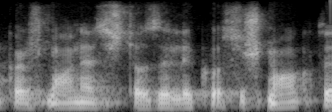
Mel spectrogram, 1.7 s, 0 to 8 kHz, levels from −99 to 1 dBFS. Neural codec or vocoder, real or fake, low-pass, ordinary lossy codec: codec, 16 kHz, 2 kbps, FunCodec, trained on LibriTTS, 25 frames a second; fake; 7.2 kHz; Opus, 32 kbps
